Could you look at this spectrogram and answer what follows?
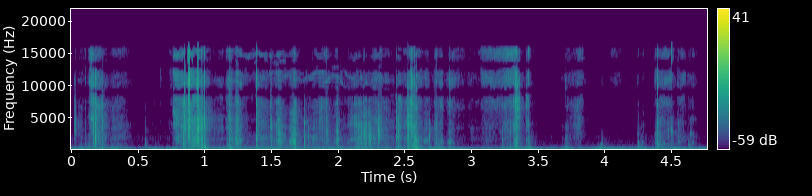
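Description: Pokémon trading cards being handled and sorted by hand: soft, scattered papery flicks, slides and rustles, with a sharper one about a second in.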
